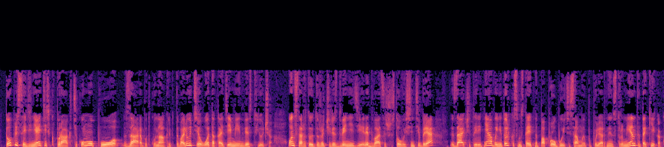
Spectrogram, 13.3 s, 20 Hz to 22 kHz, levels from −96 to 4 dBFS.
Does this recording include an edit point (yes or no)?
no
